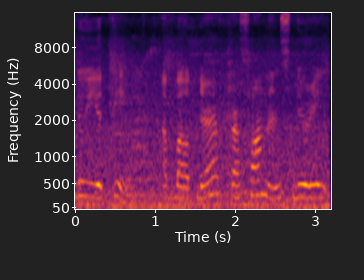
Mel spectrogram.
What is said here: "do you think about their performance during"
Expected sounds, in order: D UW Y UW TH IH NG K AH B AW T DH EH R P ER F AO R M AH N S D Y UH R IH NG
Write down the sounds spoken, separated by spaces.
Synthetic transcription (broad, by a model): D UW Y UW T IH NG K AH B AW T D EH R P ER F AO R M AH N S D Y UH R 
